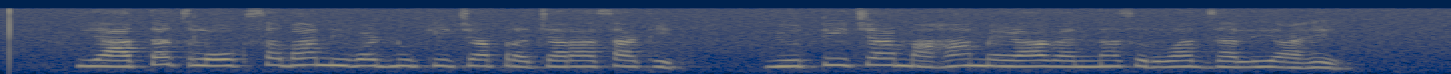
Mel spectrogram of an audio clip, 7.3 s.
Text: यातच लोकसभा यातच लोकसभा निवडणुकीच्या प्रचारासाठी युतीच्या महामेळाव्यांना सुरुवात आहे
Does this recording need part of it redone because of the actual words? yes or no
yes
